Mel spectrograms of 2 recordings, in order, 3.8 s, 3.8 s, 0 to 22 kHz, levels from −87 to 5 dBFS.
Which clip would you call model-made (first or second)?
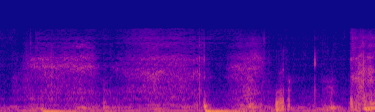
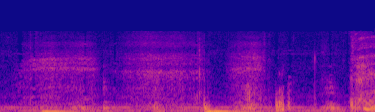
first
